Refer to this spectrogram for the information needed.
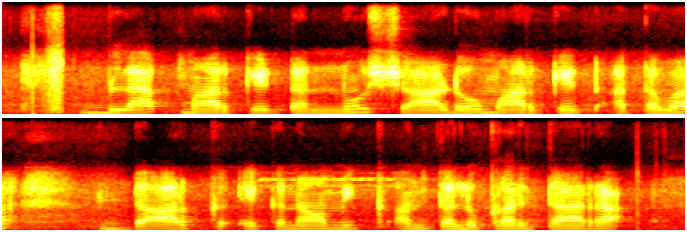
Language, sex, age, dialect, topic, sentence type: Kannada, female, 25-30, Central, banking, statement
